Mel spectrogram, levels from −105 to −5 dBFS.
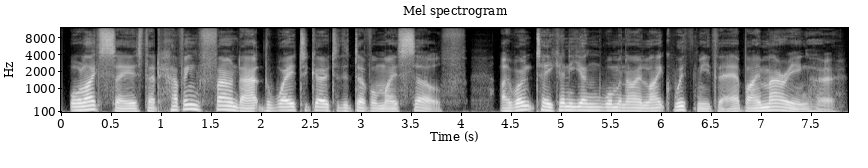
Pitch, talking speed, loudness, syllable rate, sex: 120 Hz, 230 wpm, -18 LUFS, 5.0 syllables/s, male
